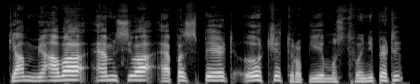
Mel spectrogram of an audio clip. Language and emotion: Kashmiri, neutral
